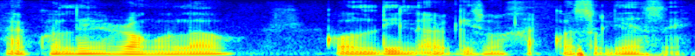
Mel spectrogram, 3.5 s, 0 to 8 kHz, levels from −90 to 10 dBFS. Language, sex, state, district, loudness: Assamese, male, Assam, Sonitpur, -21 LUFS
